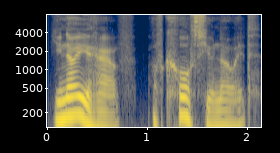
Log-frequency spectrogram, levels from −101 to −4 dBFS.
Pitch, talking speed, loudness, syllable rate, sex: 130 Hz, 250 wpm, -17 LUFS, 5.3 syllables/s, male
